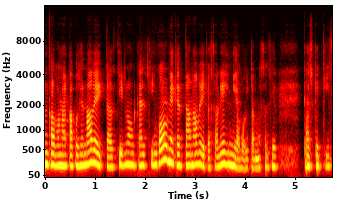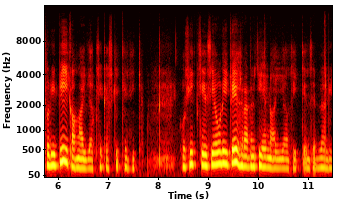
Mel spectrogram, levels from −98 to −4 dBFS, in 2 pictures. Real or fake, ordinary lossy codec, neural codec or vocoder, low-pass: fake; none; codec, 32 kHz, 1.9 kbps, SNAC; 14.4 kHz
